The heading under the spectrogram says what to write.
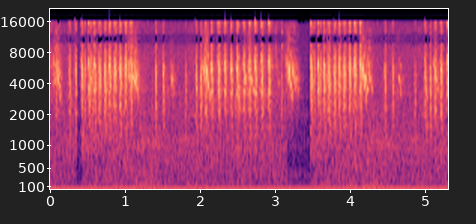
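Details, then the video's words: Trap lure of a mother sparrow and chicks: dense, fast high chirping in three chattering bursts, each lasting about a second, with short quiet breaks between them. "Tiếng bẫy chim sẻ Sẻ mẹ, sẻ con"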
